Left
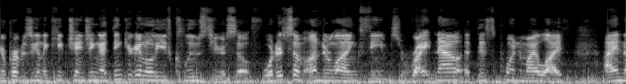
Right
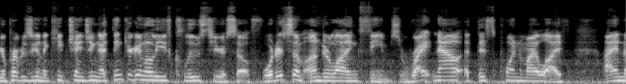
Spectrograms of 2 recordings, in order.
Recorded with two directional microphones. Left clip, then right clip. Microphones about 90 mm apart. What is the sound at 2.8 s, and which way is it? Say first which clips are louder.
Speech: right 1 dB; 35° right (ahead or behind).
